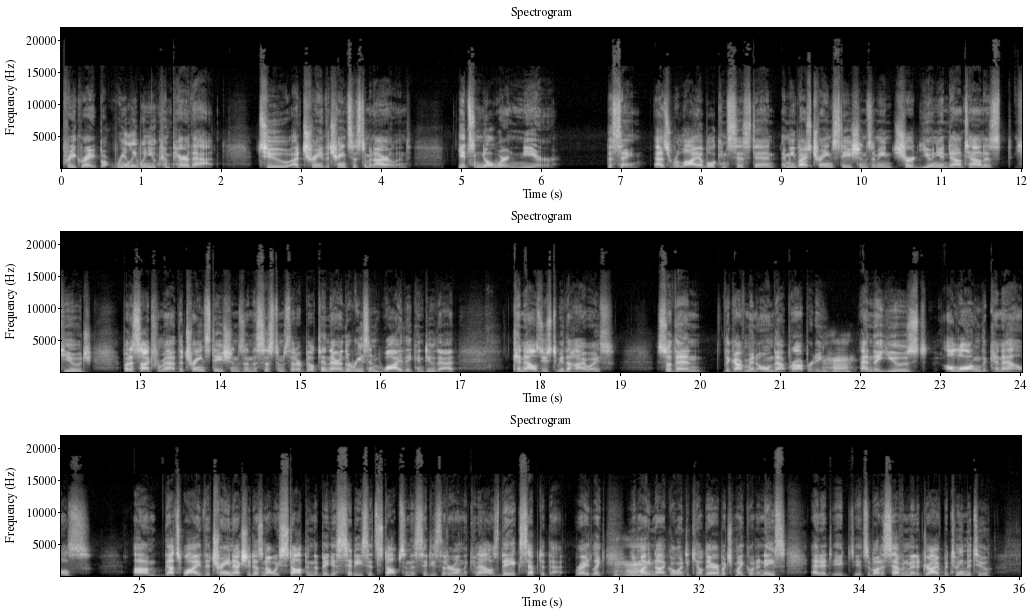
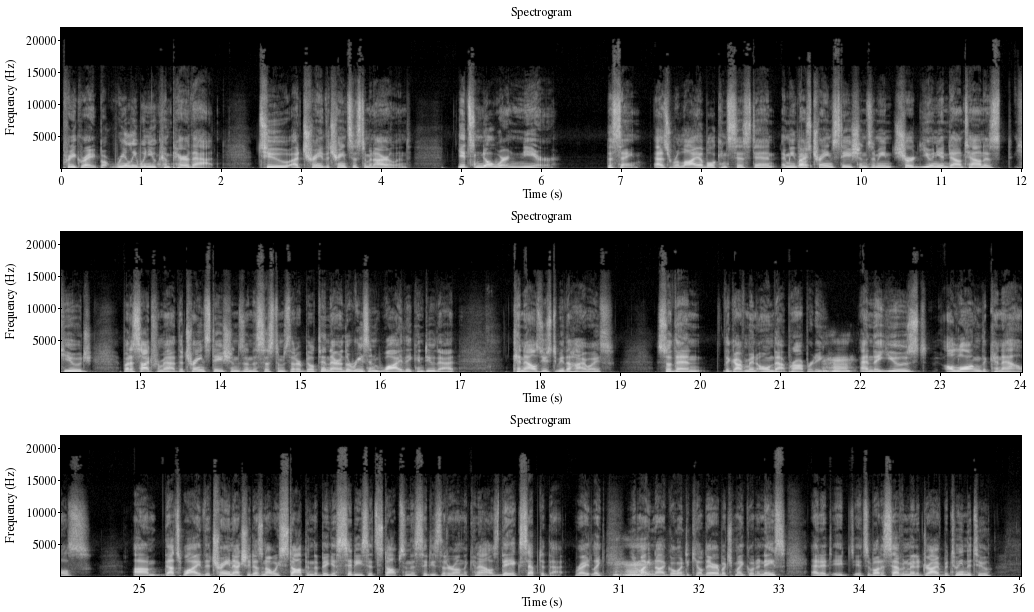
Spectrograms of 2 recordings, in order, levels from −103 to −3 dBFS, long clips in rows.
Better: second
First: thin; very; fading below 600 Hz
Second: none

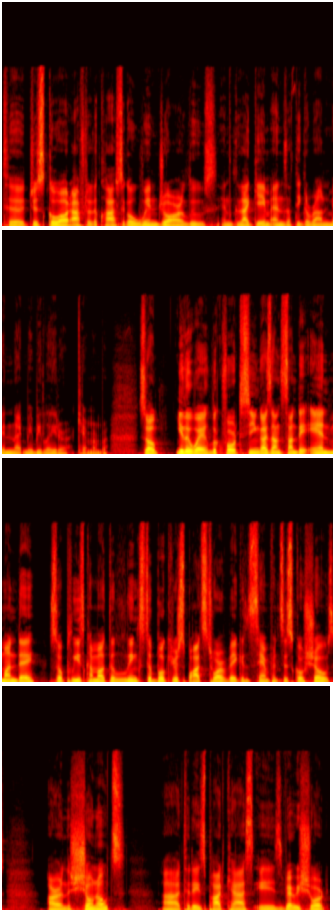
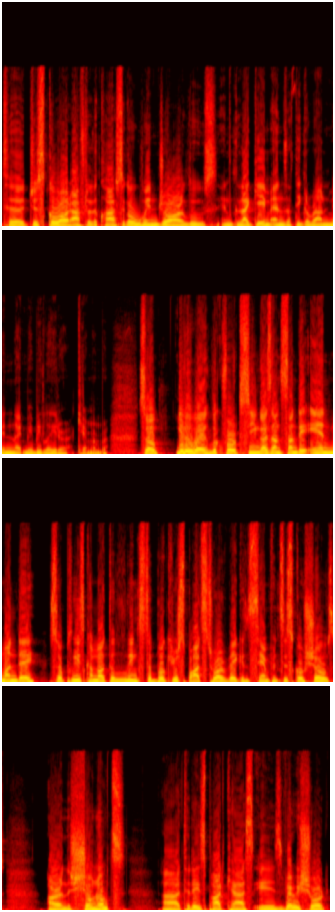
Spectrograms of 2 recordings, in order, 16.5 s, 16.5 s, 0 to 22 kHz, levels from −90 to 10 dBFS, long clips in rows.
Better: first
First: none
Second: distortion; heavy; 6 dB below the speech

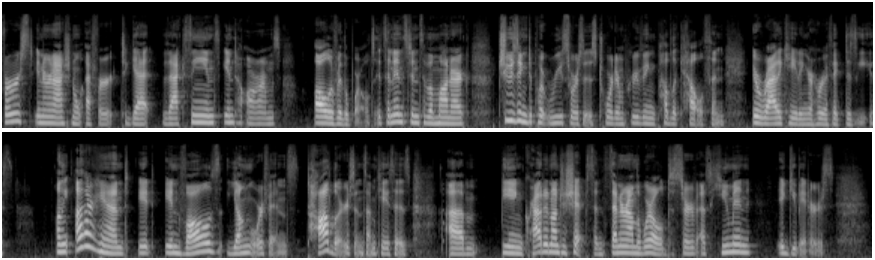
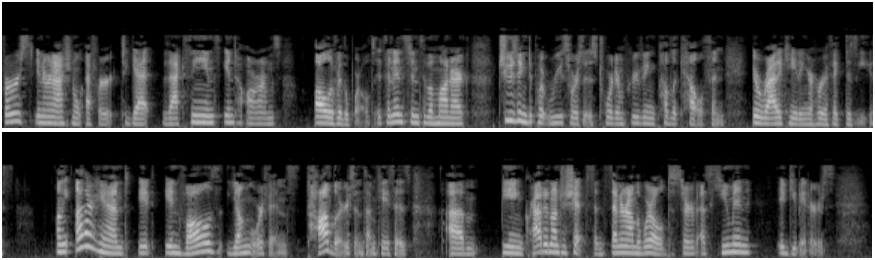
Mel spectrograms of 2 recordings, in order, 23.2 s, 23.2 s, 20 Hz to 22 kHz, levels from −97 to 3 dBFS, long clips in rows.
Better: first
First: none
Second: garbled, watery; slightly; nothing above 6.5 kHz

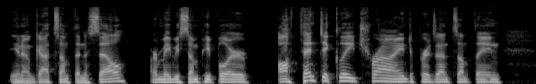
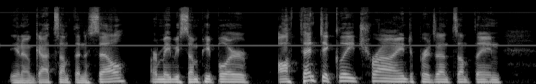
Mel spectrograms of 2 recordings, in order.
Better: first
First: none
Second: high-pitched whine; faint; throughout; 2.5 kHz, 20 dB below the speech

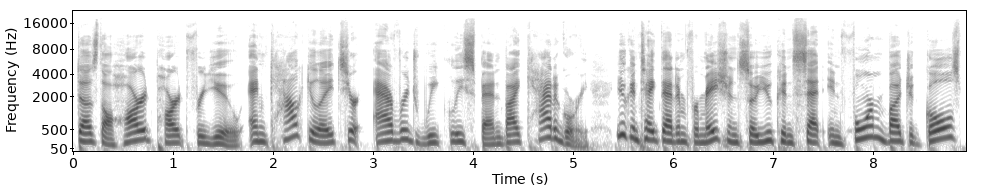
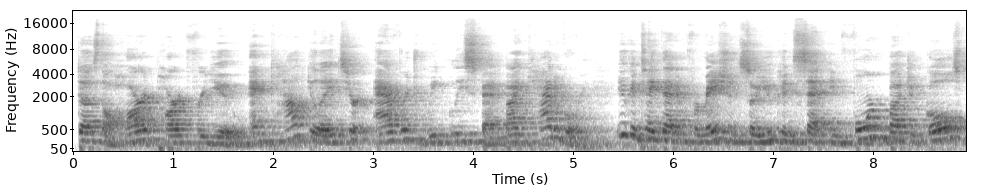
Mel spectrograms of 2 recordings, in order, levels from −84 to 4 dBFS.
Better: first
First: none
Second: off-mic speech; far // room echo; noticeable; dies away in 1.1 s

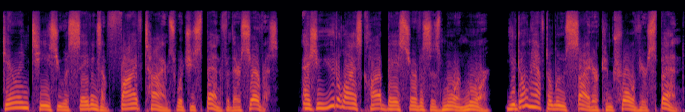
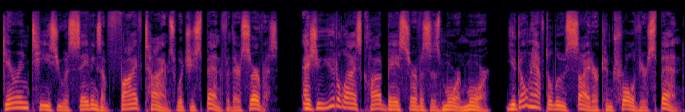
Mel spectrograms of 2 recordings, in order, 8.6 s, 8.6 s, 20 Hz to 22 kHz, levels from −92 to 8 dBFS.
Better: second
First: distortion; slight; 10 dB below the speech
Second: none

